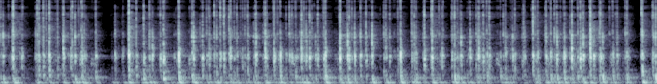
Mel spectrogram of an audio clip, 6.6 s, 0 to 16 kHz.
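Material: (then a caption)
Plastic. Fingertips type steadily on the plastic keycaps of a black plastic Asus Claymore Core mechanical keyboard. The result is a fast, continuous stream of short, dry clicks and clacks with a bright tone centered around 1.3 kHz, broken by only a few brief pauses.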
